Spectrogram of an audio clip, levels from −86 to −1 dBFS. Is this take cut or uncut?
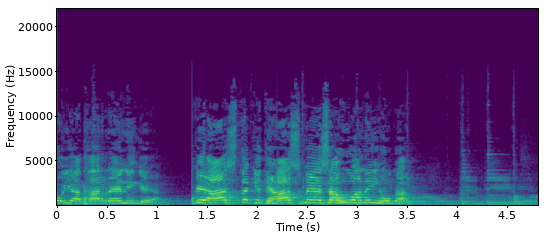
cut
